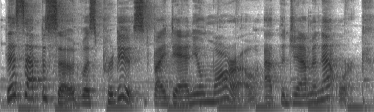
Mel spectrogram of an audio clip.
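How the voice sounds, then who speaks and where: A woman hosting a professional interview podcast, speaking in an articulate, measured way. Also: mid-range voice, big pitch swings, faint music behind. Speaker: podcast host, journal editor.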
